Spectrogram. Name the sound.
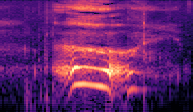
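yawn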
